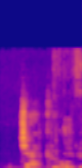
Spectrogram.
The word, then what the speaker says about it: Jakku: Oh, let me help you. Pronounce after me. Jakku.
